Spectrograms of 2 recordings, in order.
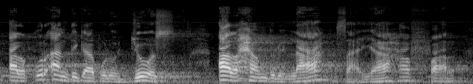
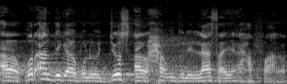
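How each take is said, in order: First: There is a pause in the middle of it. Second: It is said straight through with no pause. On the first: Only the word of praise is memorized. "Karena ada jedanya" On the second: The whole thirty sections of the Quran are memorized. "Kalau tanpa jeda"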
